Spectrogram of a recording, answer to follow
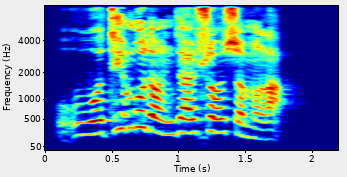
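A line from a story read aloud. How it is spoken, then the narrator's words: Slightly trembling voice. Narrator (Chinese): 皮诺乔的声音有些颤抖地说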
